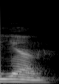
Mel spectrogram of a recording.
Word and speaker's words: Yan: Oh, so it's like yen, right? Like you don't. Okay, I get. So it's yen. Okay, I get it. I get it. So you pronounce it yen.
